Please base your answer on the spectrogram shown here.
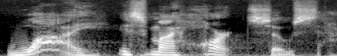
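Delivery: slow, hushed, downcast question; quiet, drawn-out sorrow; sad lament. Acted. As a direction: sink into a soft, heavy-hearted near whisper. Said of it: "it says it like this".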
